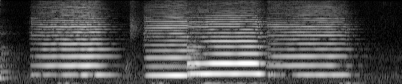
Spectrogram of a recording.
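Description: Violin bowed in four sustained notes. The second note is a high first finger placed just below the second finger, slightly lower than the first note. The third note is the highest and loudest, and the last returns to the opening pitch.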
